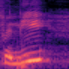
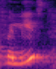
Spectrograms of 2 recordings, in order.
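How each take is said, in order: First: The word ends without its final consonant sound. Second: The word ends with its final consonant sound. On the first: This is how a child with a speech disorder says it. "la pronuncian felí" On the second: This is the usual pronunciation. "en vez de pronunciar palabras como feliz"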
